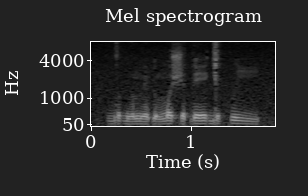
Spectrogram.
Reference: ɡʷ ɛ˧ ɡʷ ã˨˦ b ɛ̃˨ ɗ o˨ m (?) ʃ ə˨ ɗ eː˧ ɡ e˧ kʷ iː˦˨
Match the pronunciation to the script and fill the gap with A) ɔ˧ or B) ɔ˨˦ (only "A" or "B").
A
